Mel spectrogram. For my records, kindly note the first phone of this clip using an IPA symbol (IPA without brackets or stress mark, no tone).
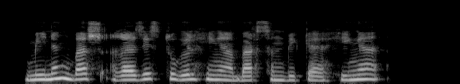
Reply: m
